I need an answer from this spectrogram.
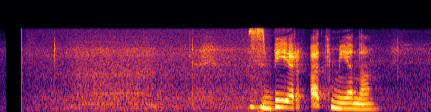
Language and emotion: Russian, neutral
